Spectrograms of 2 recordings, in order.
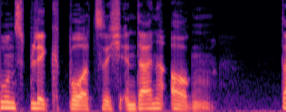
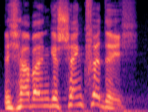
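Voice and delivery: calling out; 8 semitones higher, 4 dB louder than usual. A narrator's reading. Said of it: "rufst du".

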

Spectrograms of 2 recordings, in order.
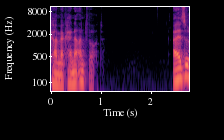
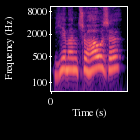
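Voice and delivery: calling out; 4 dB louder, slower than usual. A narrator's reading. Tom calls into empty house.

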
